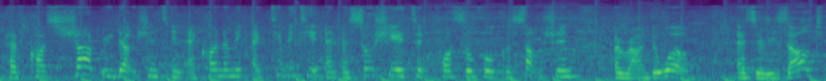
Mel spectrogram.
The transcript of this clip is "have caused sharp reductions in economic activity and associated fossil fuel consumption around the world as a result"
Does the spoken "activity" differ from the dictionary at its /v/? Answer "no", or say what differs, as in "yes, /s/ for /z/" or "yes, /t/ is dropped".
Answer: no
